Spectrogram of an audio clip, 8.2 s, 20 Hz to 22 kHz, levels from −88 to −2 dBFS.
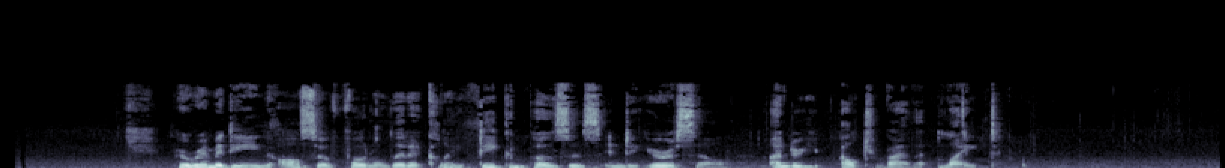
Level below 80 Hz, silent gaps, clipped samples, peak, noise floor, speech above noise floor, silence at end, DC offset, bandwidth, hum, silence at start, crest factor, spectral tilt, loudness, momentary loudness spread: -74 dBFS; none; under 0.1%; -6 dBFS; -57 dBFS; 33 dB; 1.55 s; under 0.1%; 11.5 kHz; none; 0.85 s; 20 dB; -5 dB/octave; -25 LUFS; 14 LU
